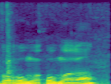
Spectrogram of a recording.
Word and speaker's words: Woomera: W-O-O-M-E-R-A.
